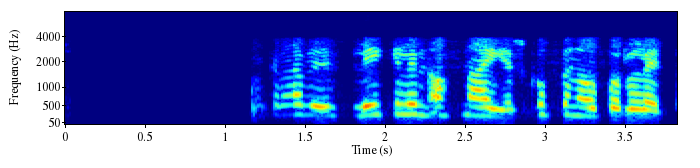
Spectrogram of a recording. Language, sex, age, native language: Icelandic, female, 30-39, Icelandic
